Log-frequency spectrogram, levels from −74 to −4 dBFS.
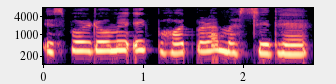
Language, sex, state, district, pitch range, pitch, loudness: Hindi, male, Jharkhand, Ranchi, 255-300 Hz, 275 Hz, -12 LUFS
